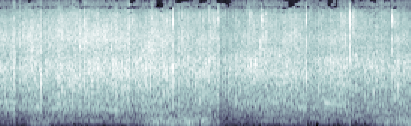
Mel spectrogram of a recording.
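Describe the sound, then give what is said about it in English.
Sustained audience applause for the actors, a dense wash of many hands clapping steadily at moderate loudness for several seconds, with a few sharper individual claps standing out. “Can we have a round of applause for our actors?”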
